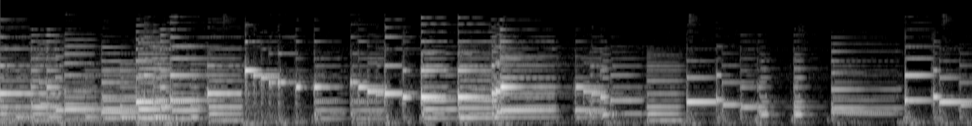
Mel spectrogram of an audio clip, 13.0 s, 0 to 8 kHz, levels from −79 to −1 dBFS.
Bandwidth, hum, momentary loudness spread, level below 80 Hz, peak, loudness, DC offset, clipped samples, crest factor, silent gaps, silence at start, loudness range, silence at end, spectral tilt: 5.6 kHz; none; 14 LU; -52 dBFS; -6 dBFS; -25 LUFS; under 0.1%; under 0.1%; 18 dB; none; 0 s; 8 LU; 0 s; -10 dB/octave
